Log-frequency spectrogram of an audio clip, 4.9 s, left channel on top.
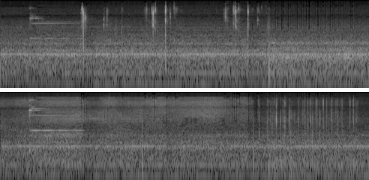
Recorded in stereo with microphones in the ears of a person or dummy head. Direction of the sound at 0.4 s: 55° right (ahead or behind).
